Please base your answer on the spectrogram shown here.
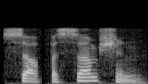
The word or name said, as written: self-assumption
